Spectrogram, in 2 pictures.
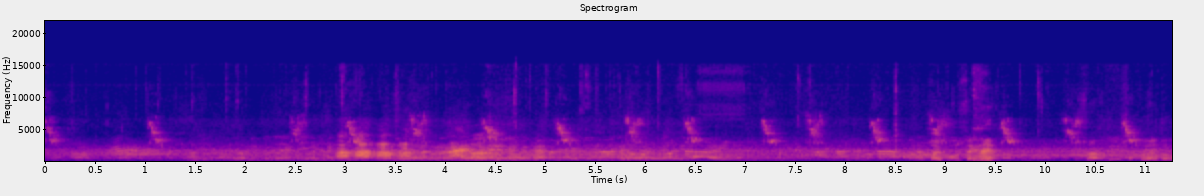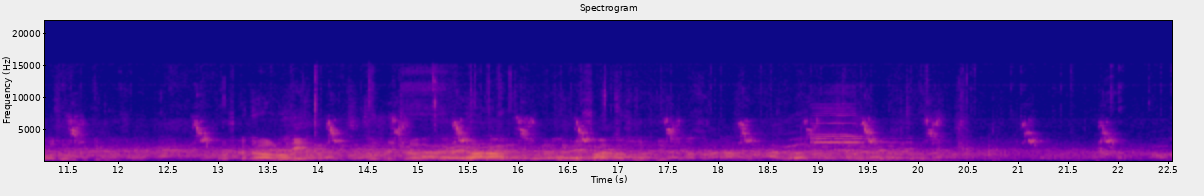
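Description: Men chat and call out nearby, outdoors.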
